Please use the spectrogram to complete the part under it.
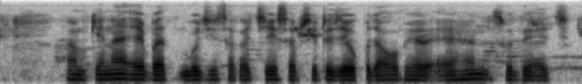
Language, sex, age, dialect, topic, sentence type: Maithili, male, 18-24, Southern/Standard, agriculture, question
